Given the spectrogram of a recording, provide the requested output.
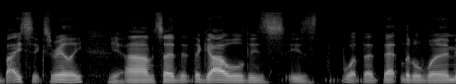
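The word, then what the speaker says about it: Goa'uld: The gold is the little... there's an apostrophe in there. It's pronounced gold.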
